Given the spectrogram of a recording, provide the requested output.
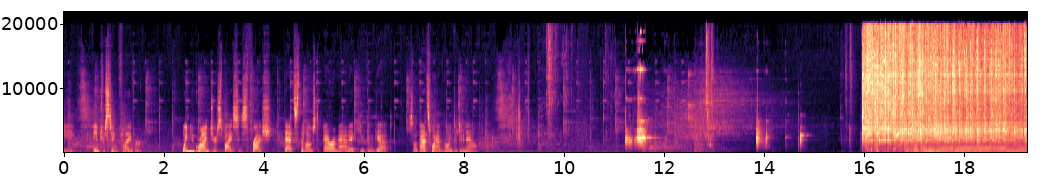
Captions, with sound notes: interesting flavor. When you grind your spices fresh, that's the most aromatic you can get, so that's what I'm going to do now. (high pitched grinding)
